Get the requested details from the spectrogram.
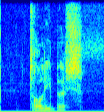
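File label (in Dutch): "trolleybus", Dutch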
